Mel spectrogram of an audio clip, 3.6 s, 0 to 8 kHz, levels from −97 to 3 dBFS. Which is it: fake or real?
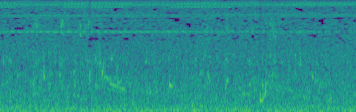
real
